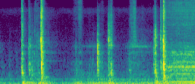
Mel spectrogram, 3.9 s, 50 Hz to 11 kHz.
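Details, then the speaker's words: Datsun 280Z GT2 race car powered up for the first time in many years: a few switch clicks, then the fuel pump switches bring a steady, even electric whir as the pump primes normally. "Okay, we got fuel pump number one, fuel pump number two, ignition that we wouldn't expect that would do anything."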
